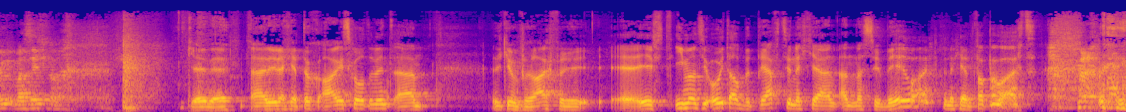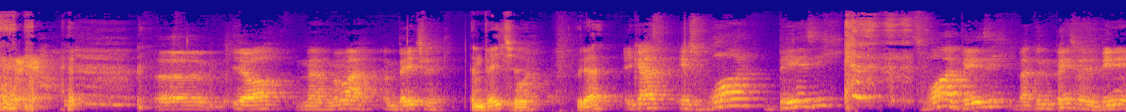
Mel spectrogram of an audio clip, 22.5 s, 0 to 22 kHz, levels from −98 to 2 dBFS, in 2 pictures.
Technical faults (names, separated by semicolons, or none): none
